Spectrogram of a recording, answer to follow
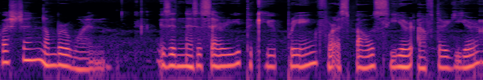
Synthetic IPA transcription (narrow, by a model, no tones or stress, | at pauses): kwɛst͡ʃə̃nːʌ̃mbəɹwʌ̃n | ɪzɪt̚nɛsəsɛɹitukʰipʰːɹeɪ̃ŋfɔɹʔə̰spaʊsjiɹaftəɹjiɹ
